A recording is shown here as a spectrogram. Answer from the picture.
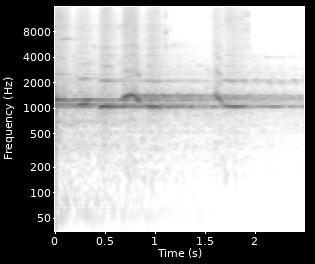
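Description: Whistled melody line from a dance-pop track's outro, sliding between notes, with a few light percussion ticks and no bass or beat, fading out.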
